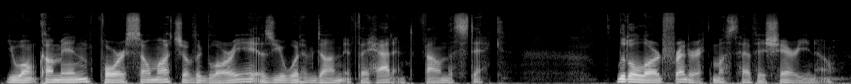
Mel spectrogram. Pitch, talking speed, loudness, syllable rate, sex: 100 Hz, 210 wpm, -20 LUFS, 4.9 syllables/s, male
